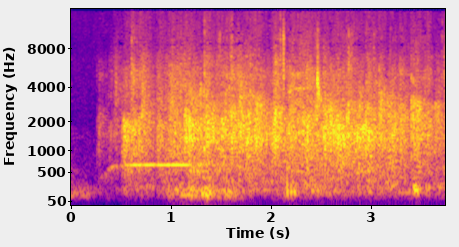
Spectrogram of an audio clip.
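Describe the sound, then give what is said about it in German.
A live audience bursts into clapping in answer to a host's question asking who among them is gay, a dense, steady wash of many hands that starts abruptly and holds at a fairly loud level throughout, with a brief whistle-like tone near the start. “Wer von euch äh, ist denn gay? Mal einmal klatschen.”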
